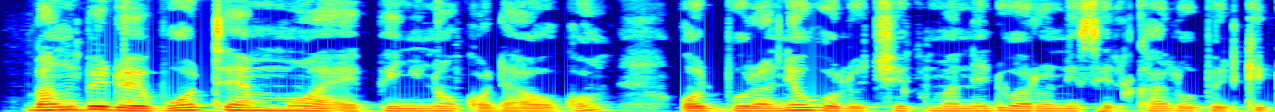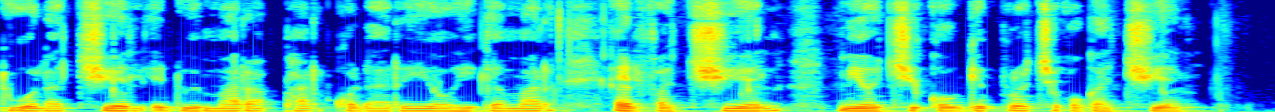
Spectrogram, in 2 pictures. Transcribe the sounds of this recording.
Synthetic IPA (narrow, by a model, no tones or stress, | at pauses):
baŋbedoebwotʰɛmːɔaʔḛpɪɲnɔkɔdaɔkɔː | d̚buɾanɪoɡolot͡ʃɪkmanɛdwaɾɔnɪsɪɾkalobedkɪdwolat͡ʃɪɛlḛdwemaɾʔaparkɔdaɾɪɔhɪɡamaɾɛlfat͡ʃɪɛlmɪɔt͡ʃɪkɔɡɪpɾɔt͡ʃɪkɔkat͡ʃɪɛl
